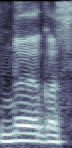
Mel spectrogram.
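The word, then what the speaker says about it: ንጉሥ: Then after Rastafari, on the 7th of October, Nergus, or we pronounce it Negus in the English, but it's pronounced Nergus in the Amharic.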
